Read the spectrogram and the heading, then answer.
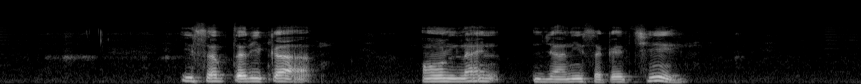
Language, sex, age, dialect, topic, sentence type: Maithili, male, 60-100, Angika, banking, question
